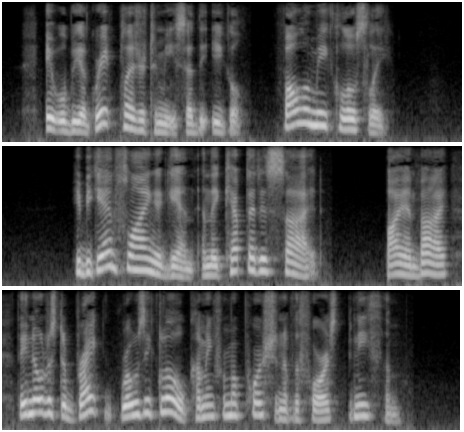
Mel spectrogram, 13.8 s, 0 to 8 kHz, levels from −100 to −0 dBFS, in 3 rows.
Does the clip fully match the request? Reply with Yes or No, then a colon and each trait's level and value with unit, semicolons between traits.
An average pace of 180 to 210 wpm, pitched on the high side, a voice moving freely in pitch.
Yes: average, 185 wpm; high, 200 Hz; wide, 7.0 semitones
